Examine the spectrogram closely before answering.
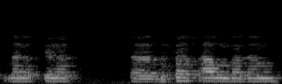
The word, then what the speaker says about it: Lynyrd Skynyrd: it's going to be this one leonard's gonna pronounce leonard skinner the first album but then the debut album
